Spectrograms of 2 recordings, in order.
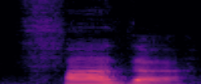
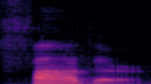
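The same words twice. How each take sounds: First: The final R is silent, ending in a vowel. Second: The final R is pronounced after the vowel. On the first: "um britânico, ou um australiano... vai pronunciar essa palavra desse jeito. Não pronuncia o R" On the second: "O americano vai pronunciar como father"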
